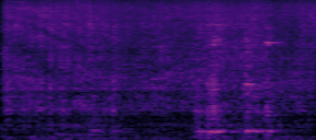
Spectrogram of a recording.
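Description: Green chillies fry in a pan for an onion-stalk chutney, a soft continuous sizzle with faint stirring scrapes toward the end.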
